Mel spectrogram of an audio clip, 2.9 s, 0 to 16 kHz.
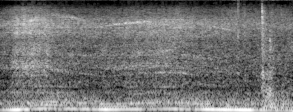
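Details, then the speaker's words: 2010 Toyota Innova, complaint of heavy engine noise entering the cabin at 60-70 km/h in 4th/5th gear: steady low engine drone loud inside the cabin, leaking through the torn lower steering column boot. "ആ സ്റ്റിയറിങ്ങിൻ്റെ column താഴത്തെ ബൂട്ടാണ് പൊട്ടിയിരിക്കുന്നത്. ആ boot പൊട്ടിയിട്ടാണ് അവിടെ നിന്നാണ് ആ sound എൻജിൻ്റെ ഉള്ളിൽ correct കിട്ടുന്നുണ്ട്."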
